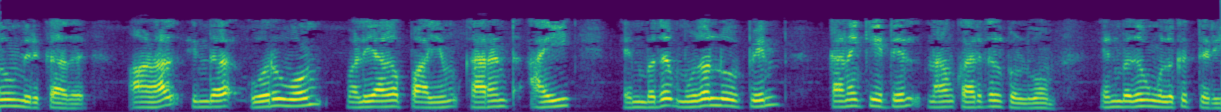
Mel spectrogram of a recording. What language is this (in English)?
Tamil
